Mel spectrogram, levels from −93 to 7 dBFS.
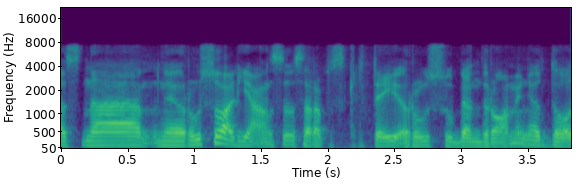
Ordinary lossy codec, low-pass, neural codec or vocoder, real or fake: Opus, 64 kbps; 7.2 kHz; codec, 16 kHz, 6 kbps, DAC; fake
